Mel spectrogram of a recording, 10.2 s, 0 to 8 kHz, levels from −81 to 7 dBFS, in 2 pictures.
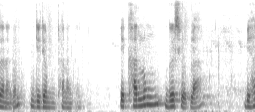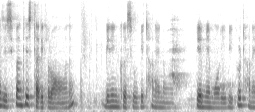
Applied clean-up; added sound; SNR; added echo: neural separator model SepFormer DNS4.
